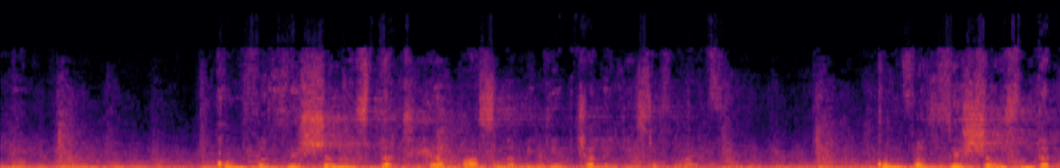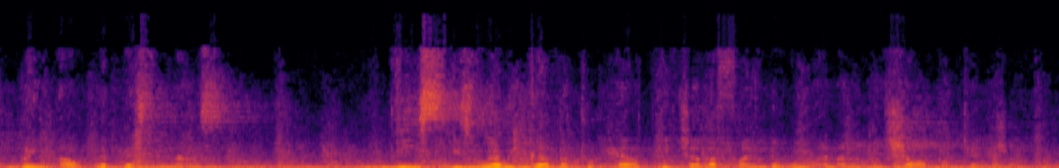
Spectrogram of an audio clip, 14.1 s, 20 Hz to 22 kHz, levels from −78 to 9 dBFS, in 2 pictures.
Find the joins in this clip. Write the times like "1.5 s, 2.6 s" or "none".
none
